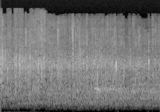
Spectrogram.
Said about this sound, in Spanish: Bueno, un fuerte aplauso para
